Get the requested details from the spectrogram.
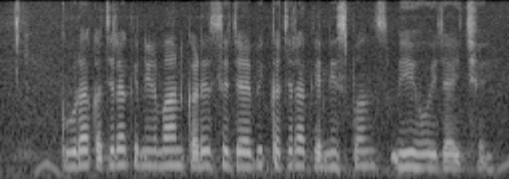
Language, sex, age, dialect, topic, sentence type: Magahi, female, 25-30, Western, agriculture, statement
